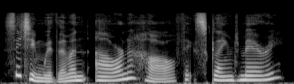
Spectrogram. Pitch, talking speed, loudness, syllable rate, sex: 195 Hz, 205 wpm, -18 LUFS, 5.1 syllables/s, female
